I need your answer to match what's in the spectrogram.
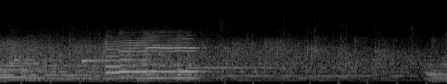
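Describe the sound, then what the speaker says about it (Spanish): A crowd at a church service claps steadily, a sustained musical tone beneath it; the clapping swells briefly, then settles to a lighter patter. "Denle un aplauso bien fuerte a Jesús"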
